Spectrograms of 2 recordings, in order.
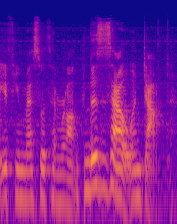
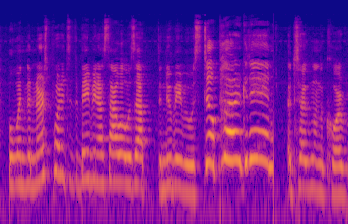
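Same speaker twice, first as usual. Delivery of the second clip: ordinary talk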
